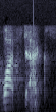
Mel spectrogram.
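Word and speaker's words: Wattstax: Yeah, Watts Dax.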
